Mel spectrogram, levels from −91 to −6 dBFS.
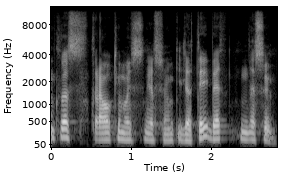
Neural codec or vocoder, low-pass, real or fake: codec, 44.1 kHz, 2.6 kbps, SNAC; 10.8 kHz; fake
